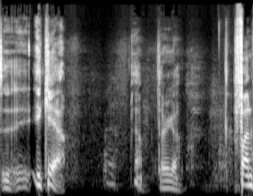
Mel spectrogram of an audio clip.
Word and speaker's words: IKEA: well Swedish you should because that's how you pronounce it well I know I've heard other people say KX and that's not correct Kevin speaks Swedish so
